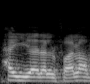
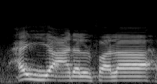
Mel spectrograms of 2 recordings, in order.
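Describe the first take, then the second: First: The final h is weak or dropped. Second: The final h is strong and throaty. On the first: Let us go to the desert. The speaker calls it wrong. "mari kita menuju ke padang pasir" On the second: Let us go toward success. The speaker calls it right. "mari kita menuju kesuksesan"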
